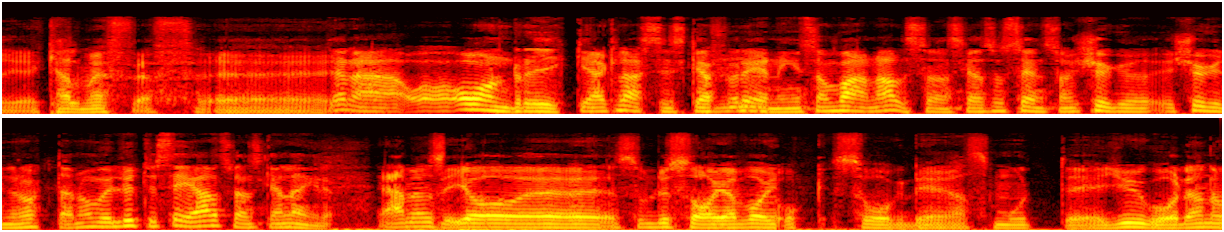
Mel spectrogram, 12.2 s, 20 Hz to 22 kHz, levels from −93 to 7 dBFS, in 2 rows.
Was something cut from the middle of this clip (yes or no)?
yes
